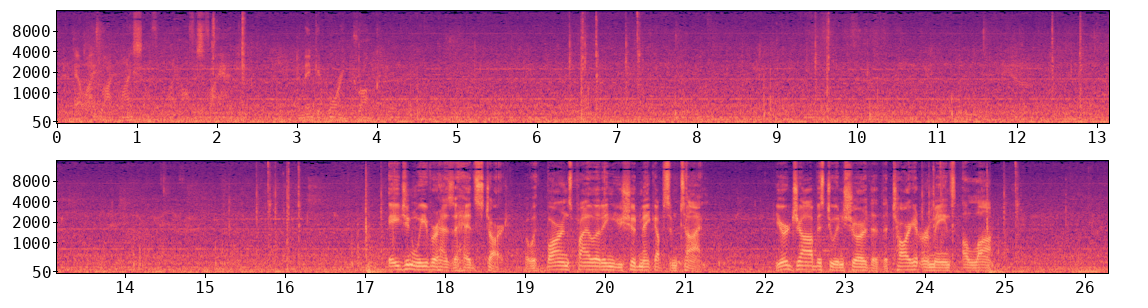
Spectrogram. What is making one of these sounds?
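Menu buttons click softly now and then.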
